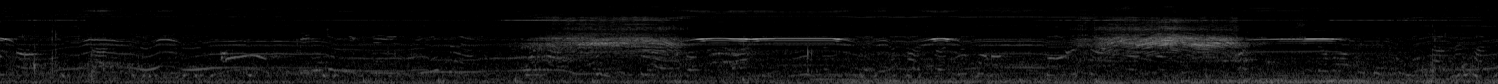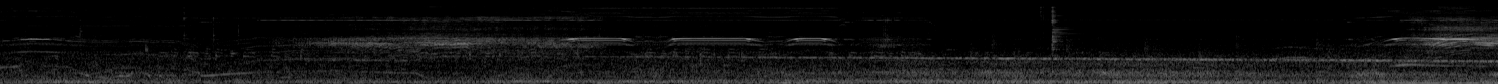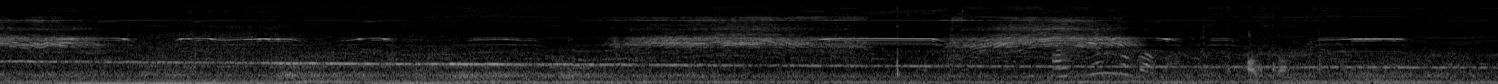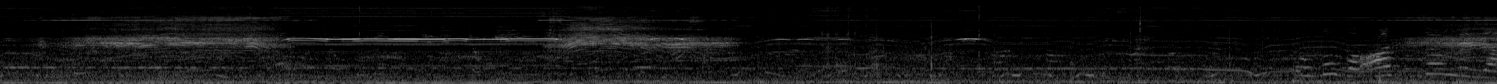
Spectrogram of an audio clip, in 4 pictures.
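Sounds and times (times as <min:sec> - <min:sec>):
electric motors whining: 0:00.0 - 0:59.9.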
